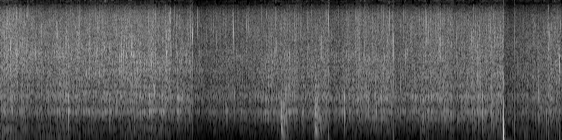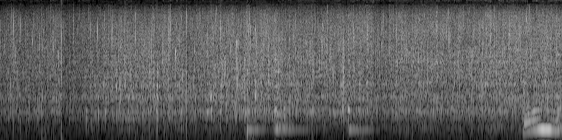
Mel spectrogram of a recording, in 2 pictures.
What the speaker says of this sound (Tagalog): So, lagay natin itong onion. Lagay natin yung tomatoes.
